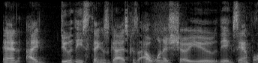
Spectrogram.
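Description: Against a quiet background, a man with an unremarkable speaking voice talks fairly quickly with ordinary pitch variation. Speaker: podcast host. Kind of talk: casual interview chat.

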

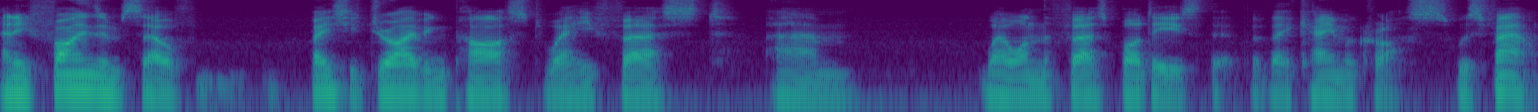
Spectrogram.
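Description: A man speaks with an English accent at a moderate pace, his pitch fairly low and his tone bright and sharp. The intonation stays fairly even, and the recording is very clean with a silent background. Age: 20s. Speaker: podcast host. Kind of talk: casual chat.

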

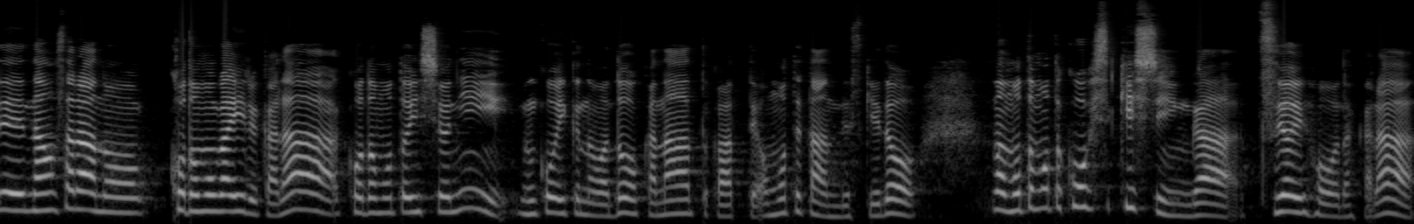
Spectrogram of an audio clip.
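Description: A woman talks in a normal speaking voice at a moderate pace, fairly high in pitch with lively intonation. The background is quiet. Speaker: former expat parent. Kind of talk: casual chat.

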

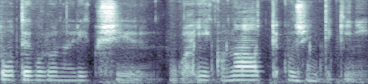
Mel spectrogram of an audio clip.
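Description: A woman's somewhat breathy voice. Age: 20s. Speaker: podcast host. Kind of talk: casual monologue. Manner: speeds up when excited.

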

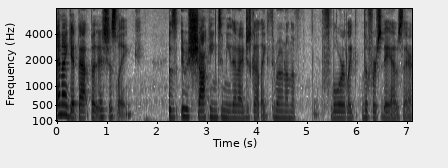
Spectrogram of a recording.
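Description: A woman speaks at a moderate pace in a plain, everyday voice, her fairly low pitch carried on fairly even intonation over a very clean recording with a silent background. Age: young. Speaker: podcast co-host, restaurant server. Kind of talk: casual chat.

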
